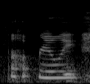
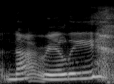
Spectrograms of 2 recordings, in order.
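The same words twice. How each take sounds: First: Higher, softer, through a laugh; laughing, softer "Not really"; laughing repeat. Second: Said in the usual way. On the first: Real, not acted.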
